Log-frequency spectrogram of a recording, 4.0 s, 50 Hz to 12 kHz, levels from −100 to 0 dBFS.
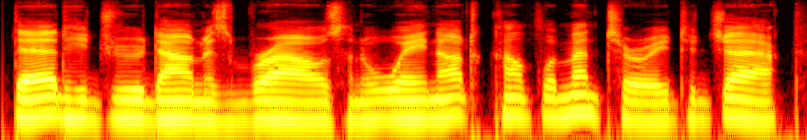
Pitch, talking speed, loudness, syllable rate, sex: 120 Hz, 195 wpm, -19 LUFS, 4.6 syllables/s, male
